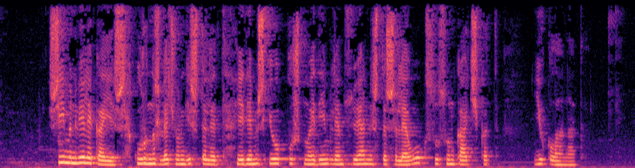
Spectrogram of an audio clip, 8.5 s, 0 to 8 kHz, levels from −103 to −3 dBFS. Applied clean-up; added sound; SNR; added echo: none; none; none; none.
